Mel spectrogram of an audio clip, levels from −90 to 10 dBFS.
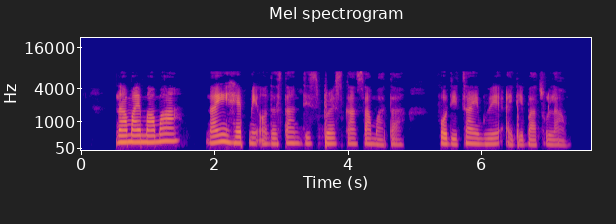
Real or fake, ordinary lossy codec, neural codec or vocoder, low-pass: real; MP3, 64 kbps; none; 7.2 kHz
